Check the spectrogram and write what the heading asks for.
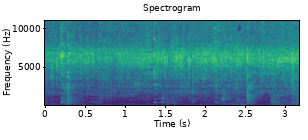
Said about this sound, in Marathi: चांगलं मिक्स करून घेऊन परतून घेऊया टमाटर कांदा आणि लसूण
